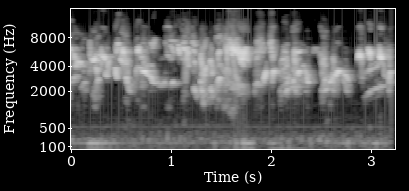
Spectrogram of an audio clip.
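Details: Grey-crowned goldfinch singing energetic, jumbled twitters and trills, with a rising whistled note near the end and faint low thumps in the background.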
